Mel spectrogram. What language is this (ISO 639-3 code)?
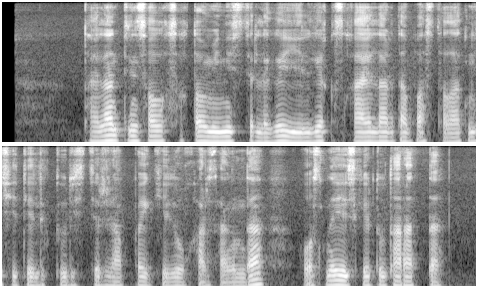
kaz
